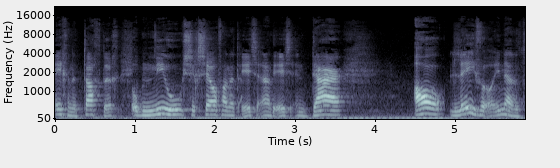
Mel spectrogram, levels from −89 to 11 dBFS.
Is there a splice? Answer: yes; 4 cuts; at 1.0 s, 2.3 s, 2.7 s, 4.9 s

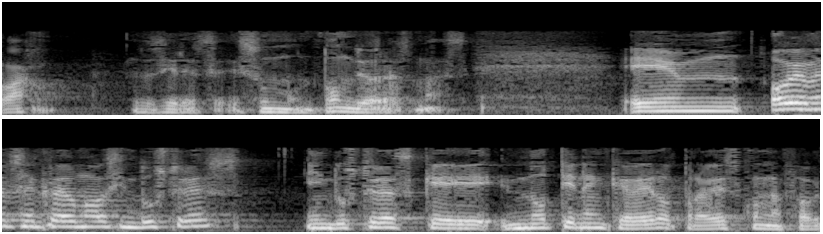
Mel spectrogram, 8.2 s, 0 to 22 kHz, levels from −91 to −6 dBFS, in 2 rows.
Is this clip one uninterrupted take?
yes; 0 cuts

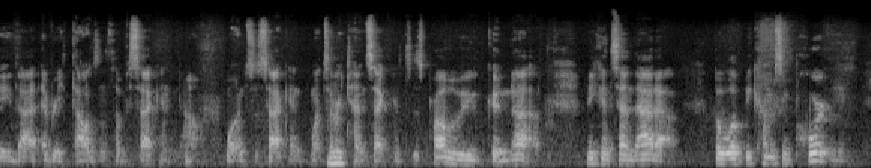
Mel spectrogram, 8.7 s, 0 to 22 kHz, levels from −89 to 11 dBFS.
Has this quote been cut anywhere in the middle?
no; 0 cuts

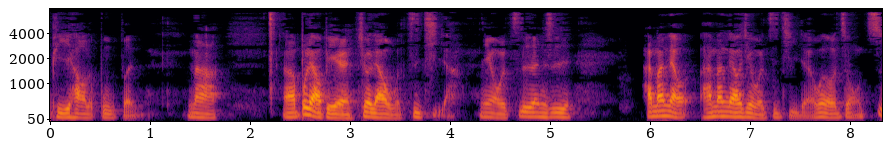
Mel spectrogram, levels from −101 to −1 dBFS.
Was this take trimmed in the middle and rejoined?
no; 0 cuts

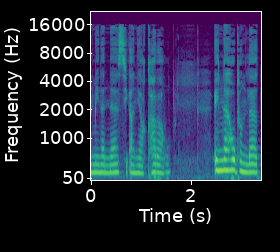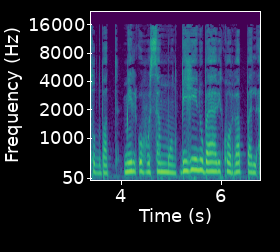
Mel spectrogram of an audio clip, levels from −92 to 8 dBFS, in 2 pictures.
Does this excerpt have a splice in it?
yes; 2 cuts; at 2.9 s, 5.1 s

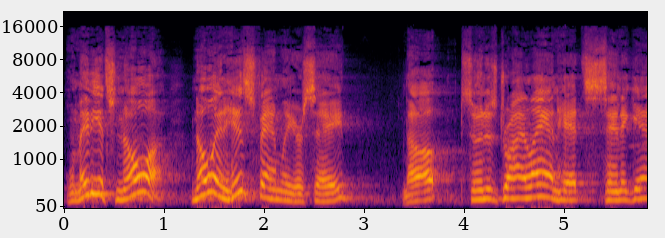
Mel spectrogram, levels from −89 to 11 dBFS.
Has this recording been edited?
no; 0 cuts

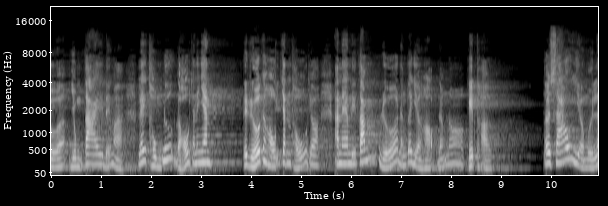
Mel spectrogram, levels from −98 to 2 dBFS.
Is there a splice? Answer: yes; 3 cuts; at 2.2 s, 4.5 s, 5.1 s

